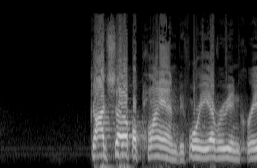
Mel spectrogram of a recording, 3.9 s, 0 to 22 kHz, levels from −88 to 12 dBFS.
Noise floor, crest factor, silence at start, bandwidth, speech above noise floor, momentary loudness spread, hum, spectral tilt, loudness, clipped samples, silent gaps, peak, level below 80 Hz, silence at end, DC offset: -71 dBFS; 14 dB; 1.4 s; 16.5 kHz; 55 dB; 6 LU; none; -4.5 dB/octave; -16 LUFS; under 0.1%; none; -4 dBFS; -52 dBFS; 0 s; under 0.1%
